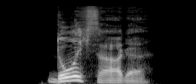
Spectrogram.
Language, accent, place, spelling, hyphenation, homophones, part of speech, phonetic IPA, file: German, Germany, Berlin, durchsage, durch‧sa‧ge, Durchsage, verb, [ˈdʊʁçˌzaːɡə], De-durchsage.ogg
- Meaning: inflection of durchsagen: 1. first-person singular dependent present 2. first/third-person singular dependent subjunctive I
